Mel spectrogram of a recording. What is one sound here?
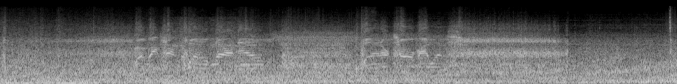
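A cockpit warning tone beeps.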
